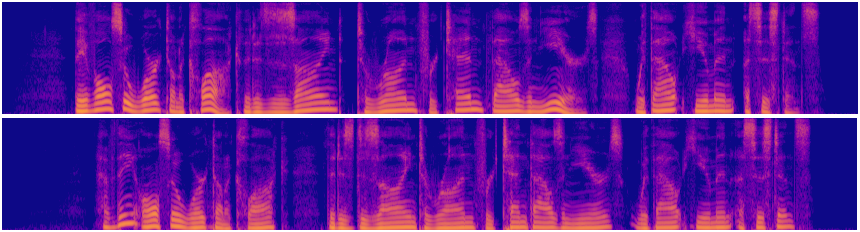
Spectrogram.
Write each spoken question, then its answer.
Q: Have they also worked on a clock that is designed to run for 10,000 years without human assistance?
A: Yes, they have also worked on a clock that is designed to run for 10,000 years without human assistance.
